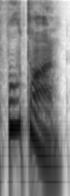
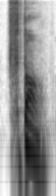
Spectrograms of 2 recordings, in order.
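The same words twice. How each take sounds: First: The word has English pronunciation. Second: The word has Japanese pronunciation.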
